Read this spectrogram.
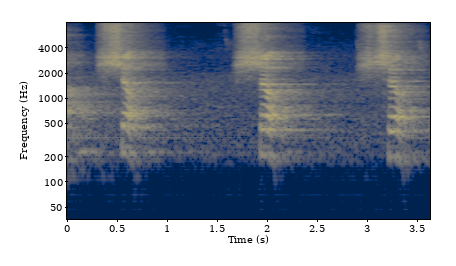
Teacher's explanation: हम श बोलते हैं तो जीभ का मध्य भाग तालु को हल्का स्पर्श करता है और कंठ से जो हवा आती है, वह हवा पहले तालु में तालु और जीभ में टकराती है। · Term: ताल श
